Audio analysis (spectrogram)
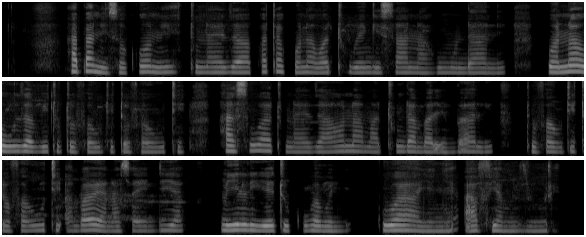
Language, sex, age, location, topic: Swahili, female, 18-24, Kisumu, finance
